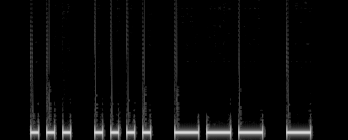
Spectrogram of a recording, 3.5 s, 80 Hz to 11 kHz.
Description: Morse code, heard as a keyed tone, about 16 wpm, 700 Hz. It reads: SHOT
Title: Sentences from Top 1100 Words - New Word Drill - 15wpm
